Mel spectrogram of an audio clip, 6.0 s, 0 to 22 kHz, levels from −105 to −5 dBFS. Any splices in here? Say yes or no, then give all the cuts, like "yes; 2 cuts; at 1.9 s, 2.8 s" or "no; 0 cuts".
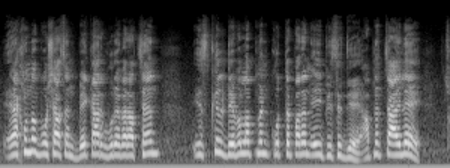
no; 0 cuts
